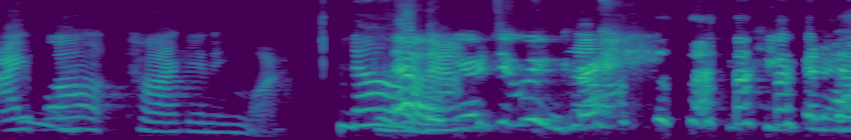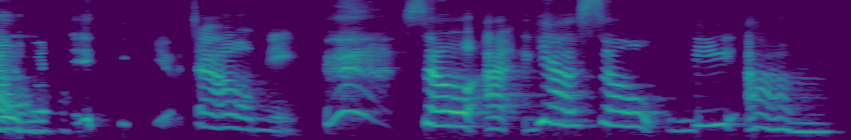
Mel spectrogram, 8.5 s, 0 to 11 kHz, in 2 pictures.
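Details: Aphasia with apraxia of speech in an adult woman, a former ICU nurse, about 4 years after a ruptured brain aneurysm with intracranial and subarachnoid hemorrhages that initially left her unable to speak; she had 5 brain surgeries in 7 weeks.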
